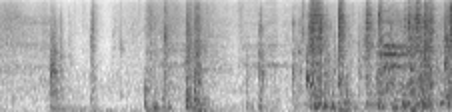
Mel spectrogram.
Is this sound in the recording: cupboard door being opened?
yes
